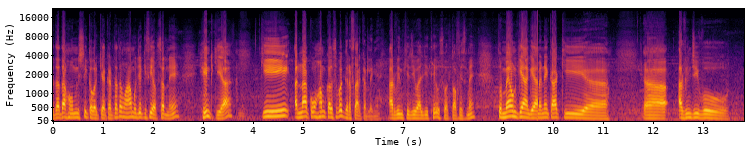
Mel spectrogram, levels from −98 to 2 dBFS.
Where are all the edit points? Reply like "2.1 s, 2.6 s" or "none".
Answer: 6.7 s, 9.7 s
